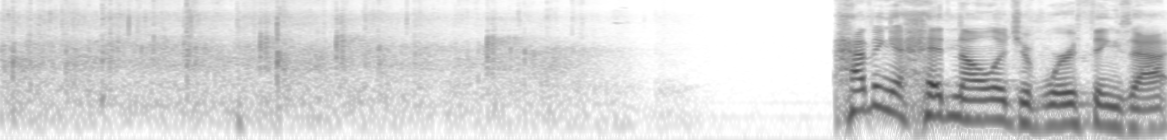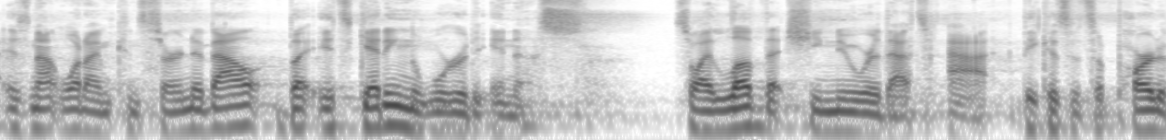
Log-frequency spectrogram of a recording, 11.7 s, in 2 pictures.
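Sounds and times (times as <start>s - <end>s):
audience clapping: 0.0s - 3.3s
speech: 4.2s - 11.6s.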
